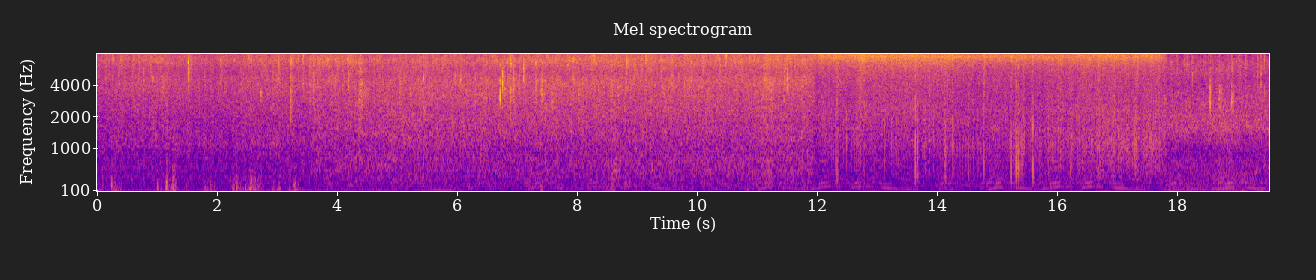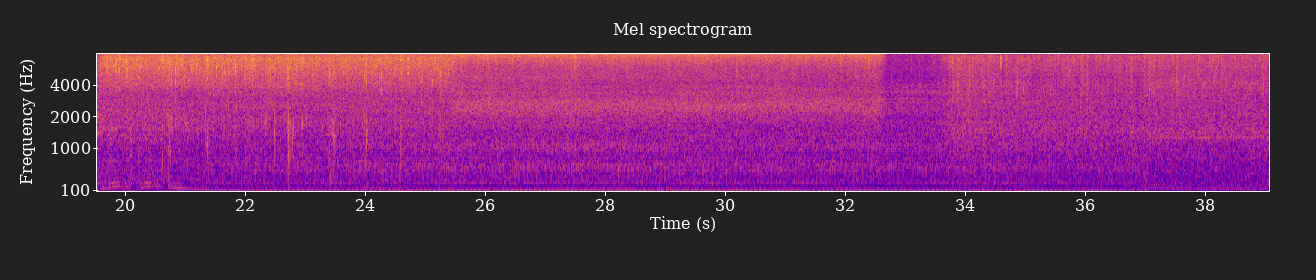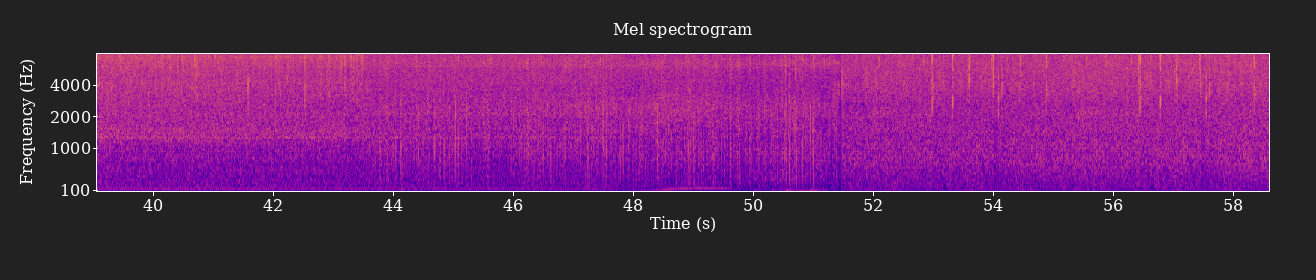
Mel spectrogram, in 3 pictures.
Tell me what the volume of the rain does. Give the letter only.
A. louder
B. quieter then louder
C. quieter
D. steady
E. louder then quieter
C.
